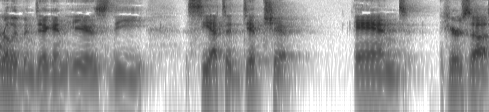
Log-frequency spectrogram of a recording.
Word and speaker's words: Siete: Number one, and I'm at the website right now, I, I believe it's pronounced Siete, uh, S I E T E.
